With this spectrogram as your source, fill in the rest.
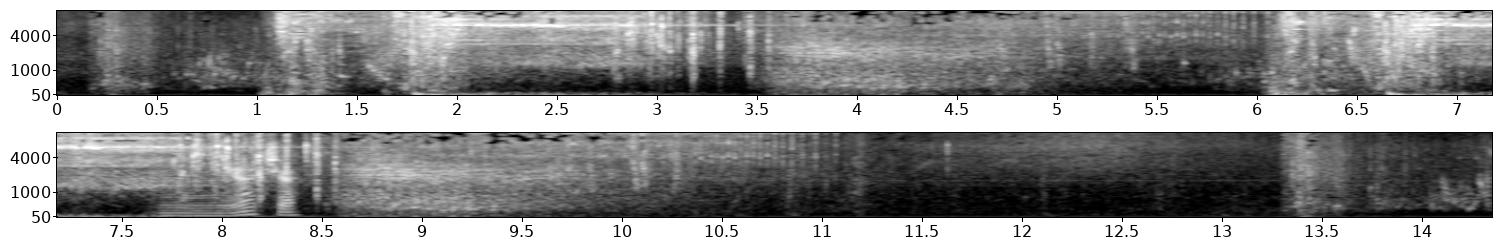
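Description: Water splashes as a spear strikes a fish.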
